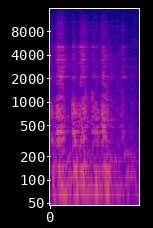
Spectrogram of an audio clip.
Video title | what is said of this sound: زهقنا من الأكل التقليدي - بس الأكلة دي مش هتزهقوا منها😋🍆 | اسمعوا بقى القرمشة خطيرة جدا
